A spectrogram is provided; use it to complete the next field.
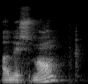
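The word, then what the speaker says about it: Ynys Môn: from the island of Anglesey or anisman as it's pronounced in Welsh and the damn it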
